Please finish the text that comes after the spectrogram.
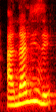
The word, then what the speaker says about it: analyser: Et comme le Y est considéré comme une voyelle, le S est entouré de deux voyelles. Il est entouré du Y et du E. Donc, il se prononce comme un Z. Analyser.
